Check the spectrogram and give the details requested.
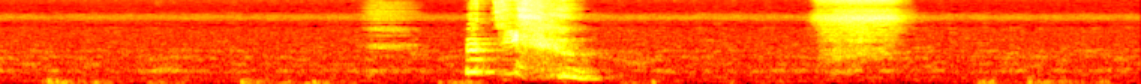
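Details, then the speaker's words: Sneezing challenge using chili powder and tickling the nose: two forceful sneezes with quiet breathing and a soft voice between them. "পরপর হচ্ছে, এরকম হলে বেশ মজাই লাগে, আমারও ভালো লাগে করতে।"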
